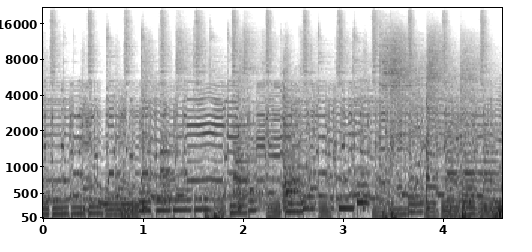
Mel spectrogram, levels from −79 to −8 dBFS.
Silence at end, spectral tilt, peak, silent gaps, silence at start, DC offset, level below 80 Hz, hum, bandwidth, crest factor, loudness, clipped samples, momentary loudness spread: 0 s; -5 dB/octave; -4 dBFS; none; 0 s; under 0.1%; -34 dBFS; none; over 20 kHz; 18 dB; -23 LUFS; under 0.1%; 2 LU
